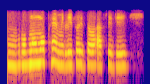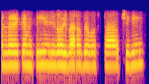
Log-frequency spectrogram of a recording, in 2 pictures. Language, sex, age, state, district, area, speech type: Odia, female, 45-60, Odisha, Angul, rural, conversation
